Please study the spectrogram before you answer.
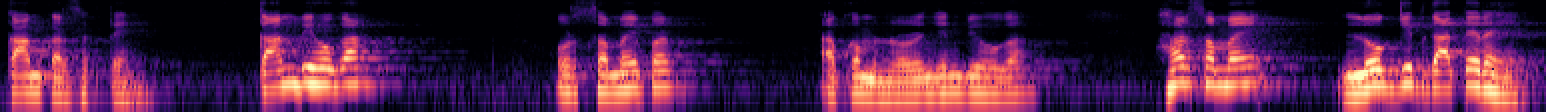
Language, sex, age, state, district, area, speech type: Hindi, male, 30-45, Madhya Pradesh, Ujjain, rural, spontaneous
